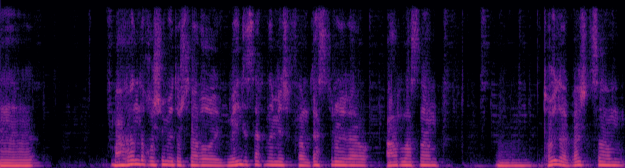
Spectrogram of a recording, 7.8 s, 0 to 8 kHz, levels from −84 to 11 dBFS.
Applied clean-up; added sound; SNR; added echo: neural separator model SepFormer DNS4.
